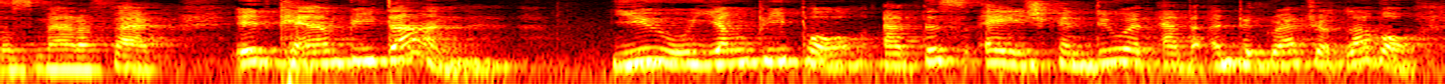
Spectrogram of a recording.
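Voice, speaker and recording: Over noticeable background noise and audible room echo, a woman with a fairly high voice speaks at a fairly slow pace with ordinary pitch variation. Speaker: university professor. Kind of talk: info session presentation.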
